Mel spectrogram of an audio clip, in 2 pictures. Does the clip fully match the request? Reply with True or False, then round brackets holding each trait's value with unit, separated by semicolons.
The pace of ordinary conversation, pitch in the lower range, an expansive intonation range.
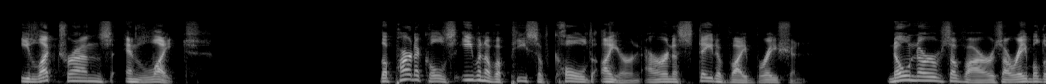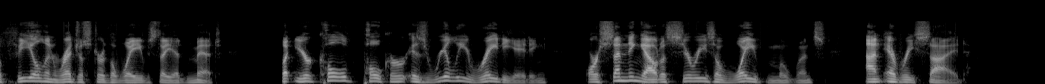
True (145 wpm; 125 Hz; 5.9 semitones)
